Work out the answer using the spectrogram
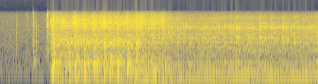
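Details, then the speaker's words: Diesel VW Vanagon cold start; the owner notes the glow plug relay stays on too long: brief crank, loud uneven chugs settling into a steady rough diesel idle; normal cold start. "I think I'm going to uh fire it up put the uh the cover the engine cover on and uh let her idle for a bit"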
